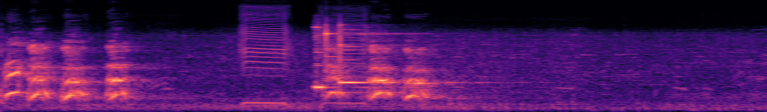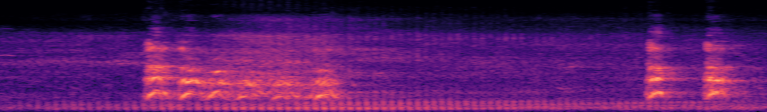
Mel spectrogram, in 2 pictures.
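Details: German Shepherd dog giving short groups of barks separated by quieter stretches, with a brief bell-like chime and steady low background hum.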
